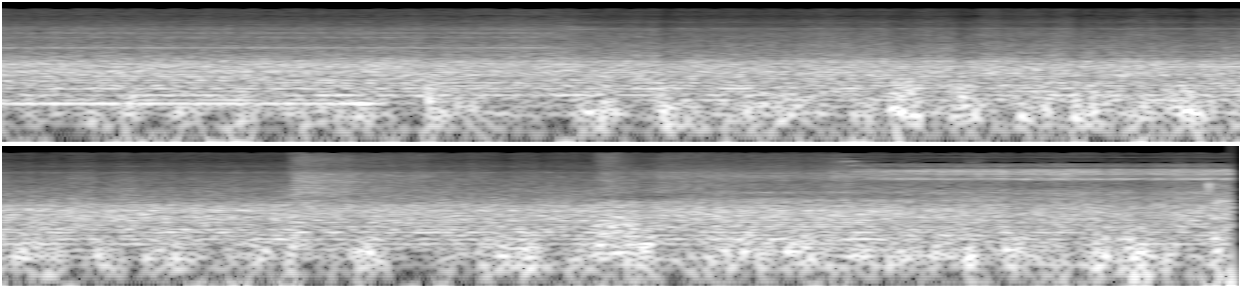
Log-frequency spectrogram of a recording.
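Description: CNC vertical machining centre running with flood coolant while milling a metal receiver tube: a steady machine noise with a low tone that stops about two seconds in as the cut ends. A hiss comes in later, and a steady high whine near the end.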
